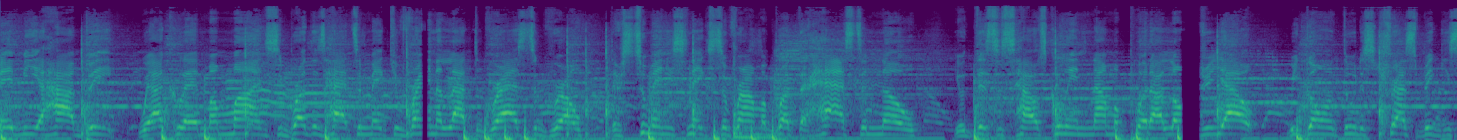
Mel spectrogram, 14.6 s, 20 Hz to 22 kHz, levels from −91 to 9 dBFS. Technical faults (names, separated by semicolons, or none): AAC frame loss with muting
